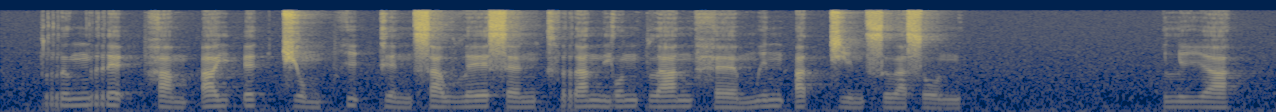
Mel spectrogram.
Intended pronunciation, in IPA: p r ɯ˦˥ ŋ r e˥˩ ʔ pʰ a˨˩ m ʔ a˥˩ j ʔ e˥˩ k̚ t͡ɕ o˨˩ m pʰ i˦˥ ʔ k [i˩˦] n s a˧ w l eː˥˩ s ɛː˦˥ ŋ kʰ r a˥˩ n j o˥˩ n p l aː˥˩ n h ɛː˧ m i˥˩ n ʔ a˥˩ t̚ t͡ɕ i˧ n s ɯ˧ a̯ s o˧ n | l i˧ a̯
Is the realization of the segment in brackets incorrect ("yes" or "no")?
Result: yes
